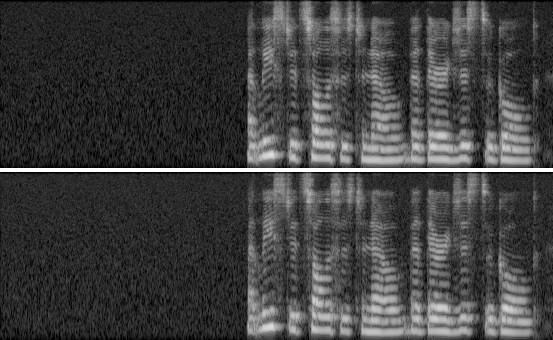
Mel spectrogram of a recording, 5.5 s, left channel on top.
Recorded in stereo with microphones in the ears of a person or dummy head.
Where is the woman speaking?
15° left (ahead or behind), 2.5 m.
